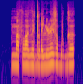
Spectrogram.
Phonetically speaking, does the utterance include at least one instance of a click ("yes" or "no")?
no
